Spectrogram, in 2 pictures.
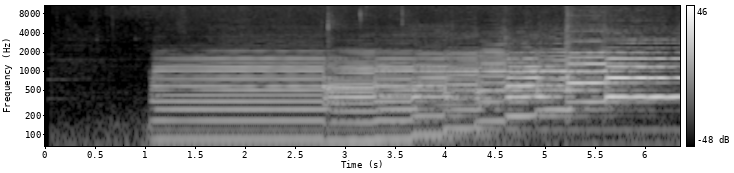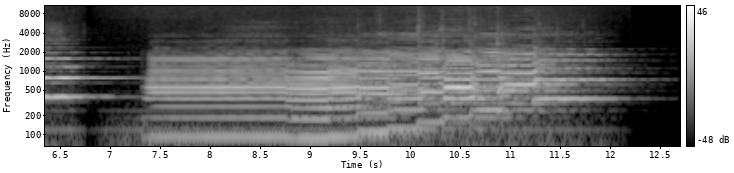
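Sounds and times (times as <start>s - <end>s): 
bassoon: 0.1s - 12.3s.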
